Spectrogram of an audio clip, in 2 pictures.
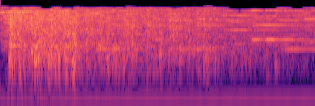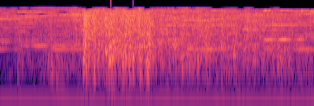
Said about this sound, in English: The lights have gone out, and as the crashing of thunder rumbles around the arena, this entire place has been bathed in a dim purple glow.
